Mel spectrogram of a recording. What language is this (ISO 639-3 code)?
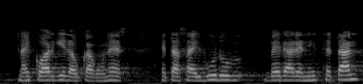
eus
